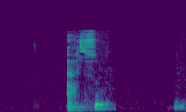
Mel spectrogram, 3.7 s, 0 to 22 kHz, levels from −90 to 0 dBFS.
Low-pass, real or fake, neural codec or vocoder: 7.2 kHz; real; none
